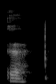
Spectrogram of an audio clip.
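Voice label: "epsilon", French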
